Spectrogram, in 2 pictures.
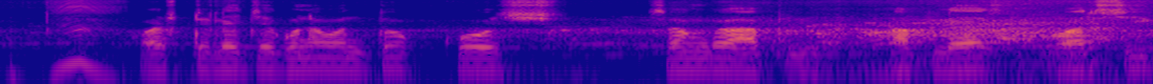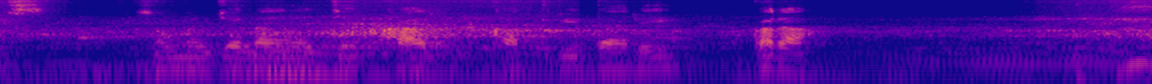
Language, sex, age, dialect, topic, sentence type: Marathi, male, 31-35, Southern Konkan, banking, statement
